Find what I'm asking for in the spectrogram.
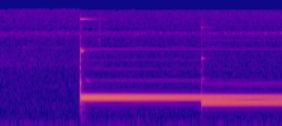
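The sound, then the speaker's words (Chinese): A two-tone ding-dong doorbell: a bright higher chime followed by a slightly lower one, each ringing on and slowly fading. No voices, just the chime sounding alone. “大野狼听到门铃声，觉得很奇怪， 会是谁啊？”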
